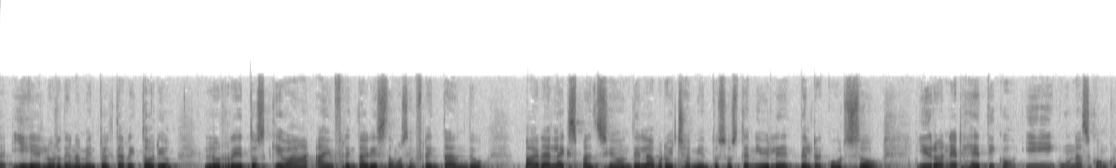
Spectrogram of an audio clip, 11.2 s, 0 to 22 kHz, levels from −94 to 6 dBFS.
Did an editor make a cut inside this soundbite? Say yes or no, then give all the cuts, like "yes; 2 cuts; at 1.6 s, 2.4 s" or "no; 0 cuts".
yes; 1 cut; at 2.6 s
